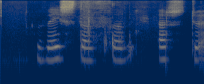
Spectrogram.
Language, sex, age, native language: Icelandic, female, 7, Icelandic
